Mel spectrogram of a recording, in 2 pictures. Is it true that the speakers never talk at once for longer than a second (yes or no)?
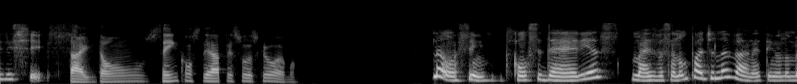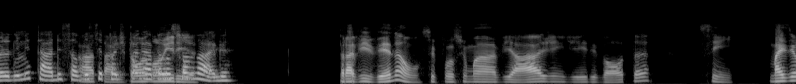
no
